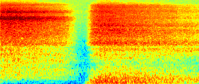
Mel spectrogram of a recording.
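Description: A breath drawn through the nose, heard alone as a soft airy rush. It fades into a brief pause, then a louder, rougher breath follows to the end.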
